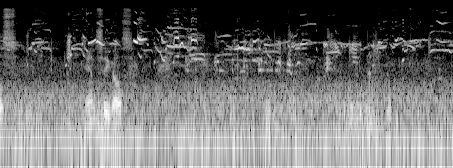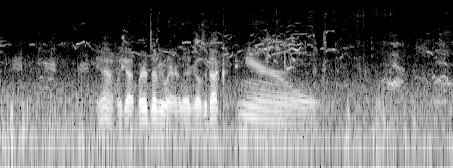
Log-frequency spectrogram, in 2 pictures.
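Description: Ring-billed gulls call.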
